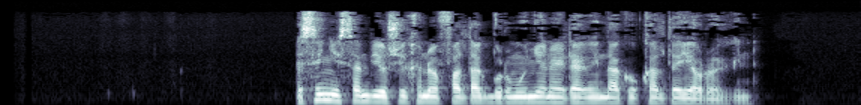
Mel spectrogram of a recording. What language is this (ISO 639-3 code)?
eus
